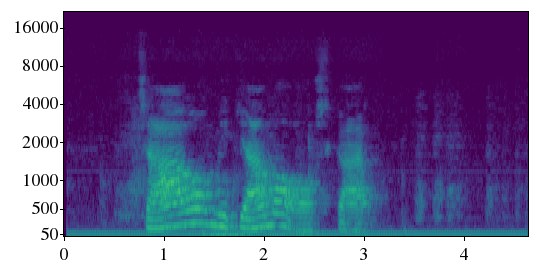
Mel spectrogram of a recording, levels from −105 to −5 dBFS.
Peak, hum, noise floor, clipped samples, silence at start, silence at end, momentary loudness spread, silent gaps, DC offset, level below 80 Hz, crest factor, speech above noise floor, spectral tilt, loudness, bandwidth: -28 dBFS; none; -63 dBFS; under 0.1%; 0.05 s; 0 s; 12 LU; none; under 0.1%; -62 dBFS; 16 dB; 21 dB; -8 dB/octave; -43 LUFS; 14.5 kHz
